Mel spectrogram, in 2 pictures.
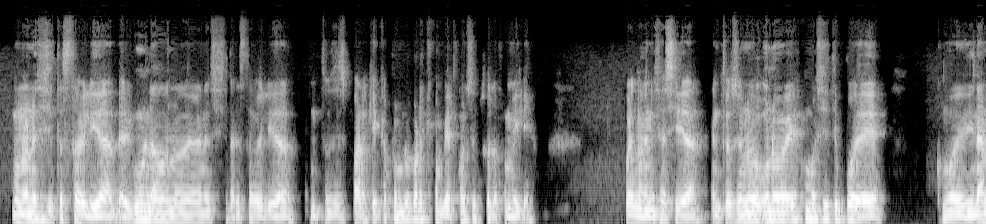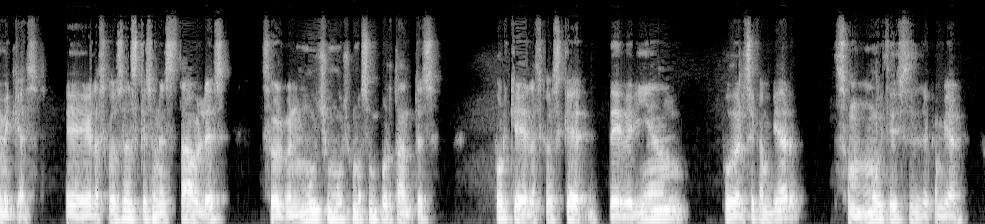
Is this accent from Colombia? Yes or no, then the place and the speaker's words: yes; Colombia; moved away; also born or lived in Stockholm, Sweden / Germany; uno como colombiano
